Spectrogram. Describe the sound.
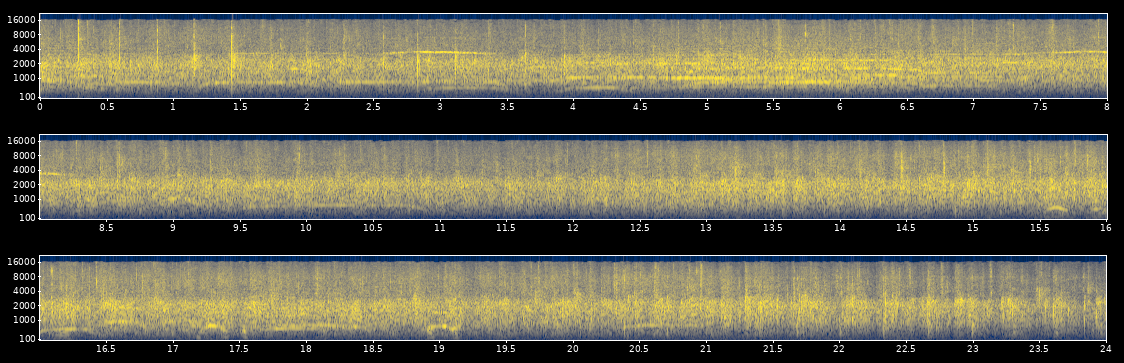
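Audience applause welcoming a performer onto the stage at a World Cafe live show on a cold night: steady, dense clapping that holds for the whole stretch, with a few whistles rising above it.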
